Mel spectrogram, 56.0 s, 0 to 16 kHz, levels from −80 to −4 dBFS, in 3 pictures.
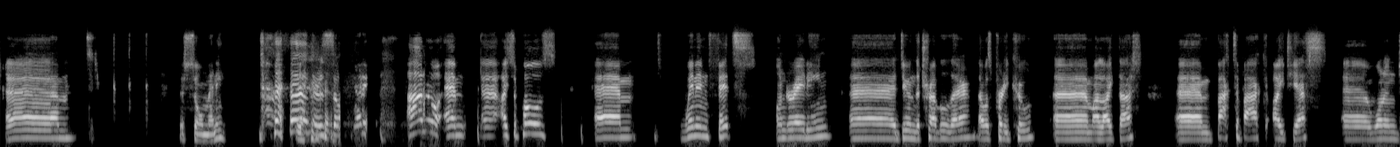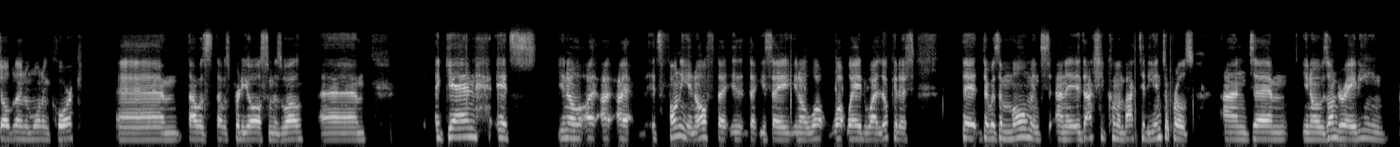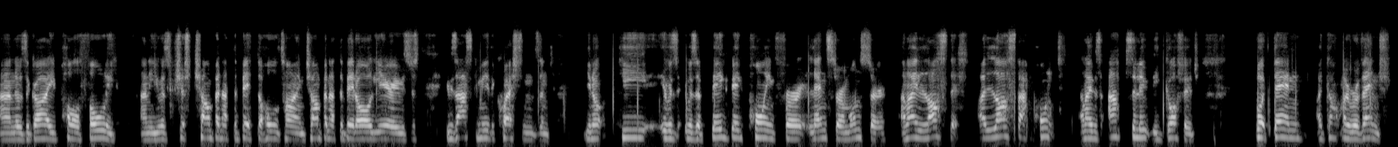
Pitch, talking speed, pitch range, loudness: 150 Hz, 180 wpm, 135-185 Hz, -25 LUFS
